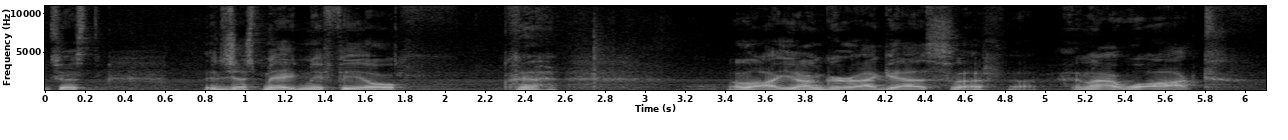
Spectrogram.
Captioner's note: chuckles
